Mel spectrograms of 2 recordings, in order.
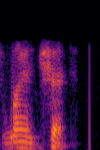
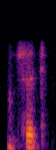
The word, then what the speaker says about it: Ramczyk: I think that I did read something where they said pronounce that, not Ramczyk, it's Ramczyk. – Chick.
